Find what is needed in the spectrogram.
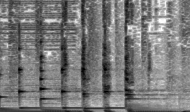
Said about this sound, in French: Alors dès que vous entendez cette sonnerie, ça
